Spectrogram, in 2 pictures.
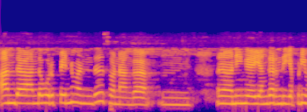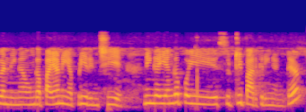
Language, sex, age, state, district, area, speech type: Tamil, female, 18-30, Tamil Nadu, Krishnagiri, rural, spontaneous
